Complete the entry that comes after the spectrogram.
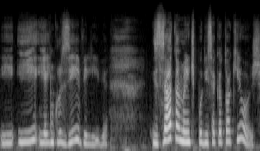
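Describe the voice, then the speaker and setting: This woman has a high-pitched voice with ordinary pitch variation. She talks at a moderate pace. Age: 60s. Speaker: patient sharing her story. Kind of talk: testimony. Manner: halting, with repetitions.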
